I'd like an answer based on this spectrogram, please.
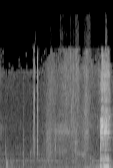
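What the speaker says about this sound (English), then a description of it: "I had to burp there." A single short, throaty burp erupts near the end, fairly loud against a quiet room with no talking.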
